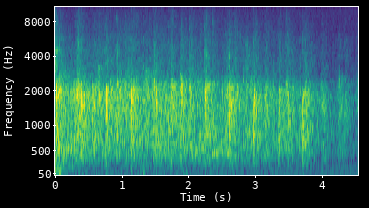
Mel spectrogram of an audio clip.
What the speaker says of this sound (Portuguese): Uma salva de palmas para os meus atores aqui.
